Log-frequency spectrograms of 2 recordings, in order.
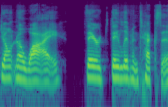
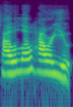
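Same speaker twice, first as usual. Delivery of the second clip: breezy check-in; 6 semitones higher, 5 dB louder than usual. Shown as a demonstration. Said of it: "cursory check-in".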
